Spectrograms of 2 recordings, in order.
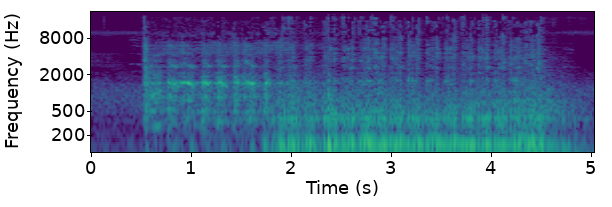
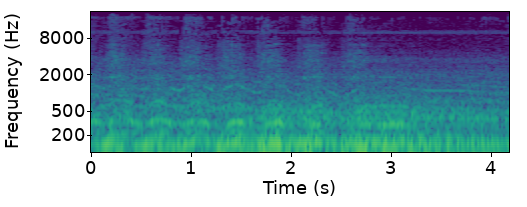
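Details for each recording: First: Genie S60 boom lift started from ground controls: starter cranks steadily about four seconds with uneven chuffs but never fires; crank no start, ignition/fuel light (no. 9) off in ground mode, ignition power missing. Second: Genie S60 boom lift after fix: a wire added from terminal 22 to key switch so ignition light comes on in ground mode; engine runs with steady low drone and mild rev swells, no knocks or misses; fixed, normal running.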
